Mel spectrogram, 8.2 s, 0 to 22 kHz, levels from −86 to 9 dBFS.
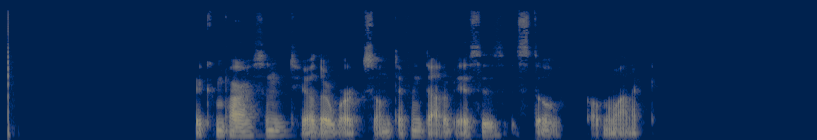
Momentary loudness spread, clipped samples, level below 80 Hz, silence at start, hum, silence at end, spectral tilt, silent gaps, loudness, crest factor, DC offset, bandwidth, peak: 11 LU; under 0.1%; -72 dBFS; 0.05 s; none; 1.8 s; -5.5 dB/octave; 0.54-1.94 s, 5.81-5.86 s; -35 LUFS; 26 dB; under 0.1%; 16 kHz; -10 dBFS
